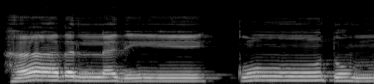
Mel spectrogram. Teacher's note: کاف کو نون ساکن کے ساتھ ملانا ہے، نون ساکن میں غنہ کریں گے، اور تا کو میم ساکن کے ساتھ ملانا ہے، میم ساکن میں غنہ کریں گے۔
